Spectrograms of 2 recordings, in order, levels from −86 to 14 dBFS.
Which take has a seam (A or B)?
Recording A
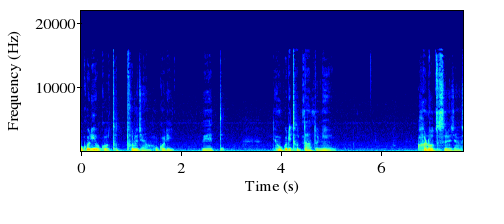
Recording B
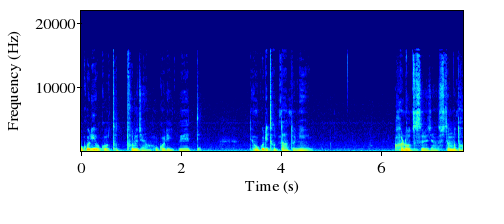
B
